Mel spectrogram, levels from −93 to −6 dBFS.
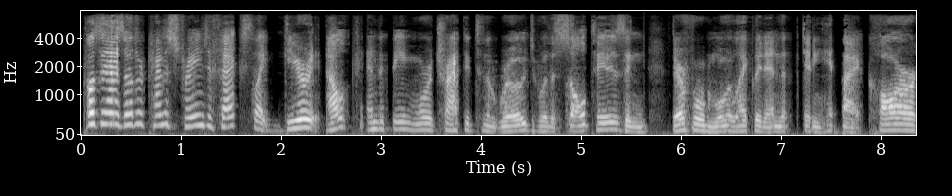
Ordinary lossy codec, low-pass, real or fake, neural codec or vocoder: AAC, 32 kbps; 7.2 kHz; fake; codec, 24 kHz, 0.9 kbps, WavTokenizer, medium music audio release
